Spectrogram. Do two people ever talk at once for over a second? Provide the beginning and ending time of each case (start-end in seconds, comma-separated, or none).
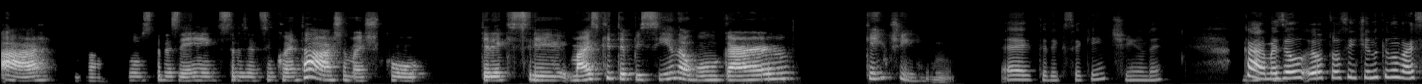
none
